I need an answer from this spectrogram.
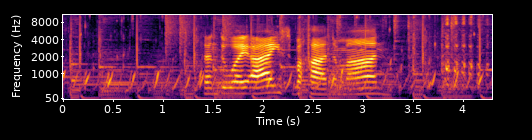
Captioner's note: laugh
